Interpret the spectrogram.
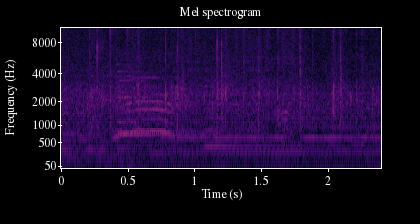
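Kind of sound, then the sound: crowd, audience clapping hands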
